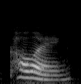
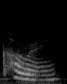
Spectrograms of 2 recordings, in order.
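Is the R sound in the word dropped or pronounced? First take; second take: dropped; pronounced. First: The R sound in the middle is dropped. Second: The R sound in the middle is pronounced. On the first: The speaker calls it wrong. "I'm not I'm not telling it as covering" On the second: The speaker calls it right. "Instead I'm telling covering"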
